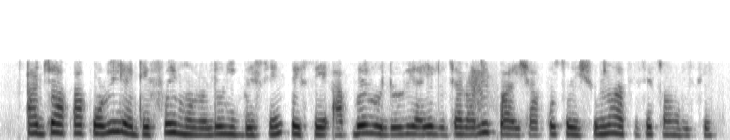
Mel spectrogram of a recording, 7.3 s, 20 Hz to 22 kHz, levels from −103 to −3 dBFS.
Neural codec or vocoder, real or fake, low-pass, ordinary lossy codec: codec, 16 kHz, 4 kbps, FreqCodec, smaller model; fake; 3.6 kHz; none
